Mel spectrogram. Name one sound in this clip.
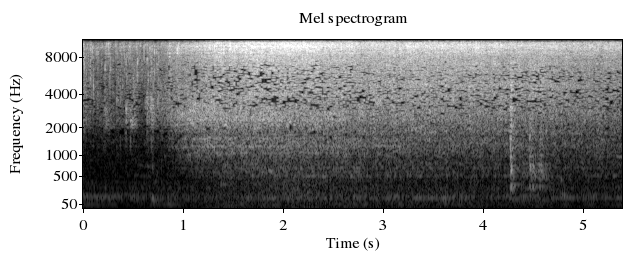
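Liquid pours into hot oil with a loud hiss.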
